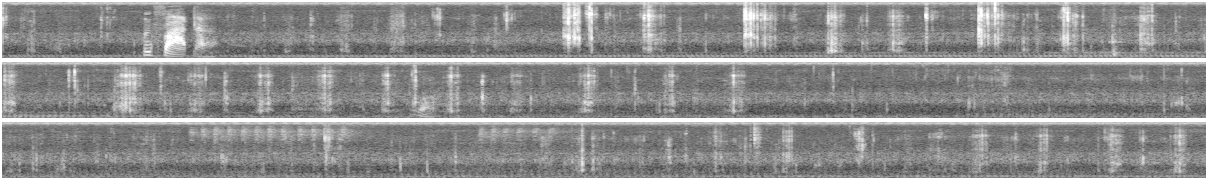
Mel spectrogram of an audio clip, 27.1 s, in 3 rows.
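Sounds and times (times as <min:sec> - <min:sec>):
chewing crunchy raw vegetables: 0:00.0 - 0:27.0.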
